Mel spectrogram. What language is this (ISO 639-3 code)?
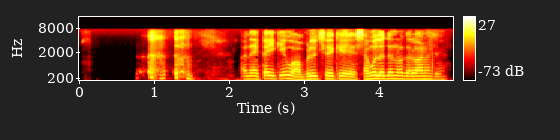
guj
